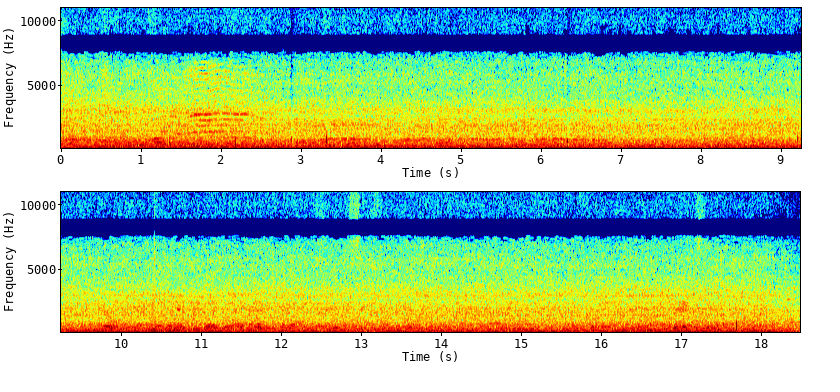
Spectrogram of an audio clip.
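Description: Street ambience: a steady low rumble of an idling vehicle engine under indistinct voices of people talking.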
